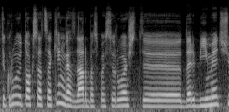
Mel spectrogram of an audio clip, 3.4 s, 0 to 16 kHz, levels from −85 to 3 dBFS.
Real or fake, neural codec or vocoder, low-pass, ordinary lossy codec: real; none; 14.4 kHz; Opus, 64 kbps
